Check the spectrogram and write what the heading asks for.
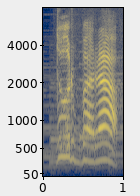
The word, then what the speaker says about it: ದುರ್ಭರ: ದುರ್ಭರ, ಏ ಯಾವ ಬರನೆ? ಅದು ದುರ್ಭರ ಅಂತ ಆಗ್ಬೇಕು. ಅಮೃತ, ಅದನ್ನ ಅಮೃತ ಅಂತ ಹೇಳ್ಬೇಕಮ್ಮ.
